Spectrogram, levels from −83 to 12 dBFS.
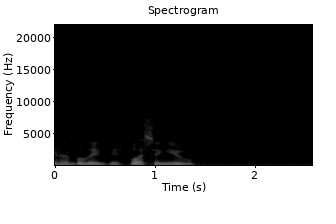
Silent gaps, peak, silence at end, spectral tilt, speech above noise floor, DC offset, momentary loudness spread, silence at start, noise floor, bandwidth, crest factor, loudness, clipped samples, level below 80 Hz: none; -32 dBFS; 1.15 s; -6.5 dB/octave; 31 dB; under 0.1%; 5 LU; 0 s; -80 dBFS; 7.2 kHz; 20 dB; -51 LUFS; under 0.1%; -84 dBFS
